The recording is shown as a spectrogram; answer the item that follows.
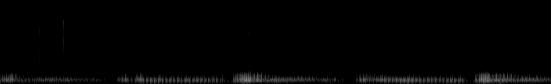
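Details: Pet cat, female, purring as she sits beside her owner: deep, rolling purr phrases about a second long, each followed by a short pause for breath, with faint clicks at the start.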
